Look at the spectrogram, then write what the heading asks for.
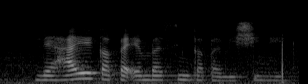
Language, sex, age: Southern Sotho, female, 19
